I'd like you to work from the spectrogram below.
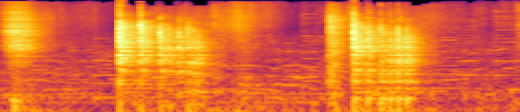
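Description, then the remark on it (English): Two bursts of dice clattering across a hard tabletop during a tabletop role-playing game's stealth and investigation checks, each a sharp impact followed by quick rattling bounces that settle, fairly loud, with no talking. “If we could get the dice on the table.”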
